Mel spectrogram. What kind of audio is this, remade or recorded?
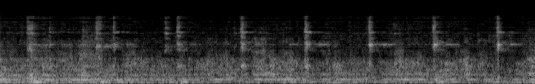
remade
